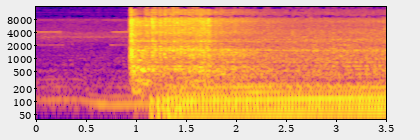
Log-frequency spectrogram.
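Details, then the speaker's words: Roughly 30-year-old Honda Beat with a suspected bad bearing and a coolant smell, started cold: it catches and settles to a rough idle with a dull knock about four times a second, suspected bottom end. "however it sounds like bottom end you want to lay under it so we can see where it's coming from"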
